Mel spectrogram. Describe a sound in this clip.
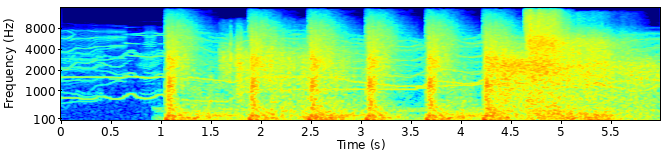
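Shotgun blasts boom repeatedly in quick succession.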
